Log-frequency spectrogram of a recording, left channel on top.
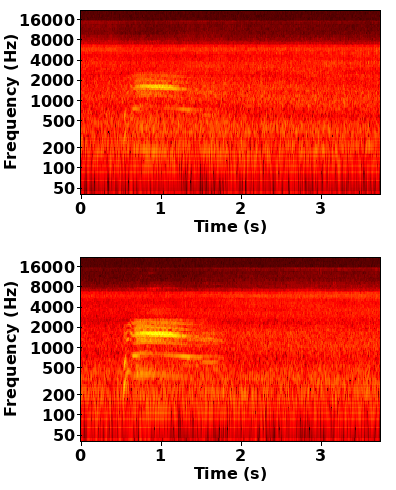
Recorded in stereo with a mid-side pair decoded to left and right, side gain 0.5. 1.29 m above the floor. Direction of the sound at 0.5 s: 45° right.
